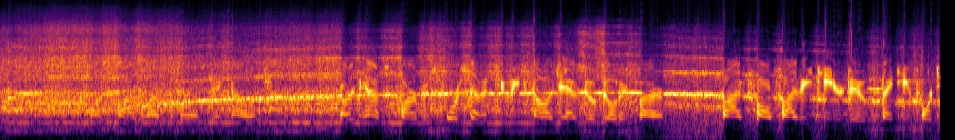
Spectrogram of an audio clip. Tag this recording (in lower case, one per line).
vehicle
speech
